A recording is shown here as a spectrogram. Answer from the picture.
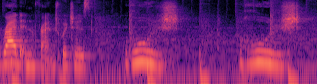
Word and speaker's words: rouge: If we were to take the word red in French, which is rouge rouge, the vowel sound immediately after r is ooh ooh ooh.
